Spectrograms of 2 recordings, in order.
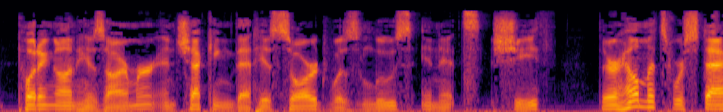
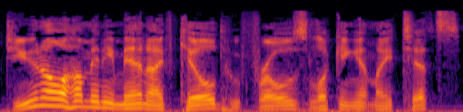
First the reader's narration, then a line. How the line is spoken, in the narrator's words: asked, laughing merrily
